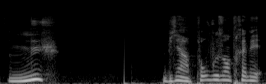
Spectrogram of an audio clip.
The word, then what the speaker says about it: nu: cette lettre grecque est elle se prononce nu bien pour vous entraîner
